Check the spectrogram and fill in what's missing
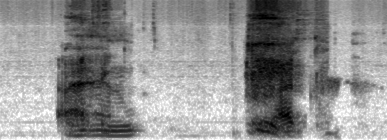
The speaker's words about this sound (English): Sorry, clearing my throat.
